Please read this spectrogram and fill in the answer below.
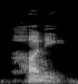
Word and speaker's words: honey: Another example is honey. That's right, with an O pronounced hun. Honey.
